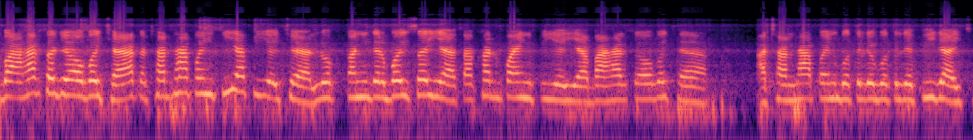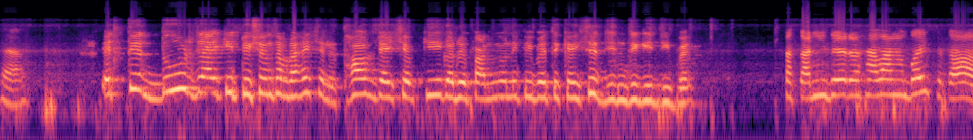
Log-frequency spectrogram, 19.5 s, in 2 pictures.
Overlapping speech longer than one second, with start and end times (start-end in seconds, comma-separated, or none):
none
